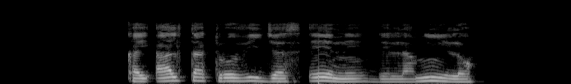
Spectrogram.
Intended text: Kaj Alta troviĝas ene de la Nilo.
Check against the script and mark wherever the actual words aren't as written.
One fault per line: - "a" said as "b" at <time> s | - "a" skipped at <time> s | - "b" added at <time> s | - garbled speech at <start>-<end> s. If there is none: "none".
none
